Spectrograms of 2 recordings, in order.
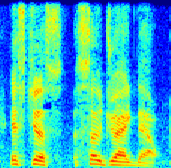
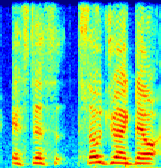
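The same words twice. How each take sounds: First: Tired repeat. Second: "so" leaned on, high and loud; exasperated emphasis. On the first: Repeating his complaint about the arc, slow and deflated. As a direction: let it sag, worn out by the show. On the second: Complaining about One Piece dragging, loud stress on "so". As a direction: throw up your hands on "so". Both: Shown as a demonstration.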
